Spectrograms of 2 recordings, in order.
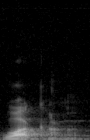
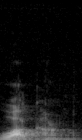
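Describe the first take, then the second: The two takes are said the same way.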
